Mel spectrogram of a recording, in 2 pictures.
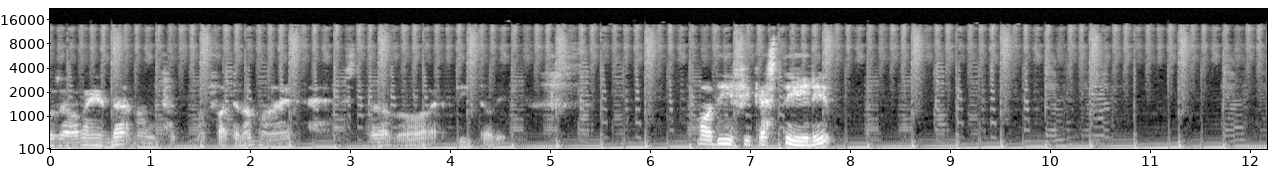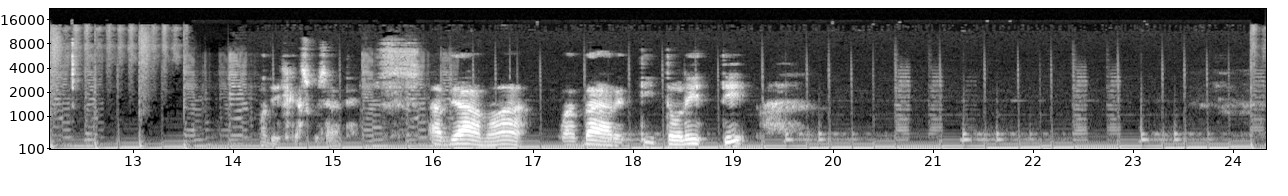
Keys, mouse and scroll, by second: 0.1 click, 1.1 click, 2.3 click, 3.8 click, 5.9 click, 7.1 click, 8.7 click, 10.2 click, 14.2 click, 16.3 click.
